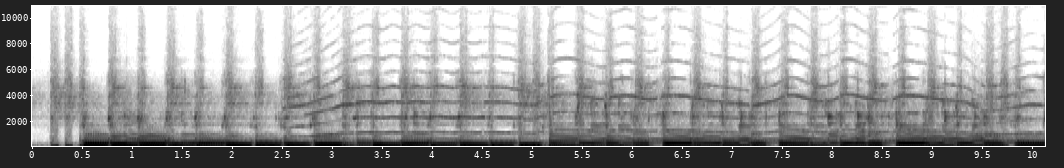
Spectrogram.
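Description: Instrumental passage of a rock song: a sparse drum beat gives way about half a second in to the full band with electric guitar chords and bass guitar. A higher melody line with bending notes comes in a couple of seconds later.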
